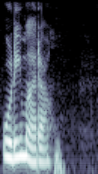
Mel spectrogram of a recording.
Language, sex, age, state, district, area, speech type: Marathi, female, 18-30, Maharashtra, Raigad, rural, read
